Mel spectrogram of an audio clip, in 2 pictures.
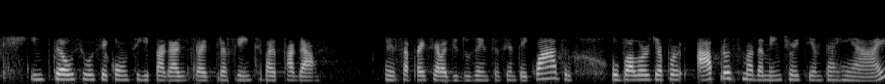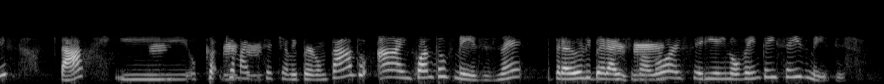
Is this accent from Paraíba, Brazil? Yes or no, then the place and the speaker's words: no; Mogi Guaçu, São Paulo, Brazil; eu sou de Mogi Guaçu.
